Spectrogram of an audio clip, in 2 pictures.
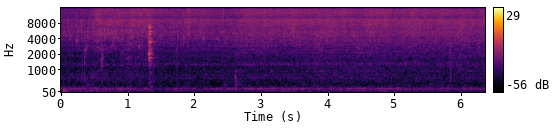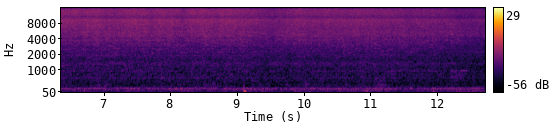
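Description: Chopped shallots and ginger-garlic paste sizzling steadily in hot oil in a kadai while being stirred with a silicone spatula. A single sharp click comes about a second and a half in.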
